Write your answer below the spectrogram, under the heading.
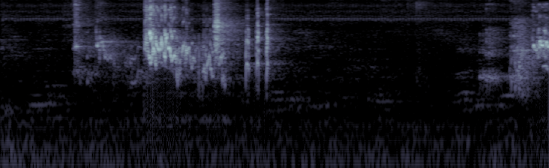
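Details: A short burst of budgie chirps and squawks, a brief quiet pause, then more high chirping at the close.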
